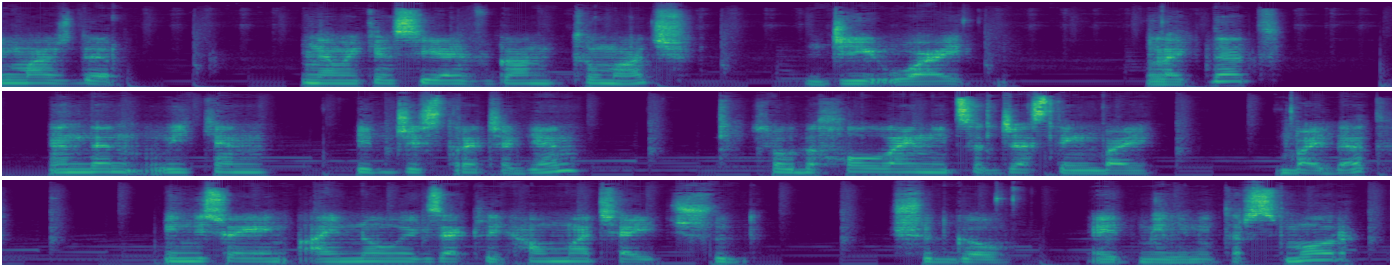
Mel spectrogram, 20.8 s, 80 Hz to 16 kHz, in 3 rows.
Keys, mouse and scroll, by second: 1.0 click, 2.3 middle click, 3.2 shift+middle click, 3.5 middle click, 3.7 click, 3.7 1, 3.7 g, 3.9 y, 4.8 click, 5.2 2, 5.7 click, 6.7 ctrl+click, 6.7 right click, 10.2 click, 10.6 middle click, 11.6 scroll down 1, 11.9 shift+middle click, 12.2 middle click, 12.7 1, 13.3 click, 15.0 g, 15.3 x, 16.4 y, 18.9 shift+click, 20.4 2.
